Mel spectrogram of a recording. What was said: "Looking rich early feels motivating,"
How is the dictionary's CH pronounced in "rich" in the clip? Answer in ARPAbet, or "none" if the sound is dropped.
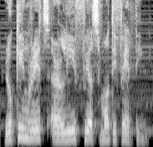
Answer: S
